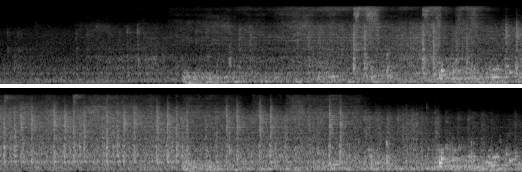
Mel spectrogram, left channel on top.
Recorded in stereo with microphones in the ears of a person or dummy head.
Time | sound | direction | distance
1.8 | a splash | 40° right (ahead or behind) | 0.8 m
